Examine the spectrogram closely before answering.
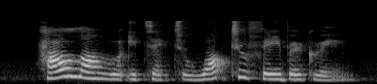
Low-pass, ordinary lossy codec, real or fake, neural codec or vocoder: none; none; fake; codec, 16 kHz, 2 kbps, FreqCodec, larger model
